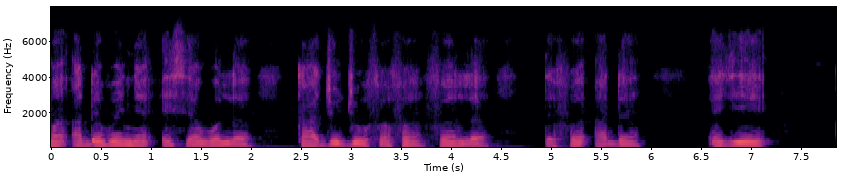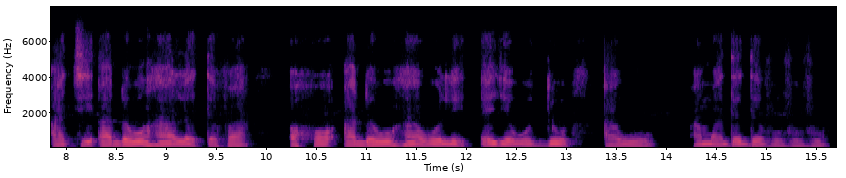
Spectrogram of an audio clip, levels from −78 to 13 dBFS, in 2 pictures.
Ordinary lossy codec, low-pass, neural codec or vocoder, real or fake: Opus, 16 kbps; 7.2 kHz; none; real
